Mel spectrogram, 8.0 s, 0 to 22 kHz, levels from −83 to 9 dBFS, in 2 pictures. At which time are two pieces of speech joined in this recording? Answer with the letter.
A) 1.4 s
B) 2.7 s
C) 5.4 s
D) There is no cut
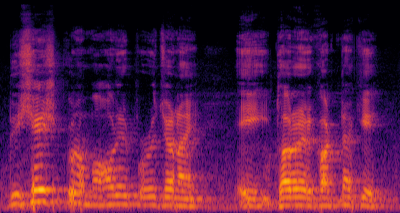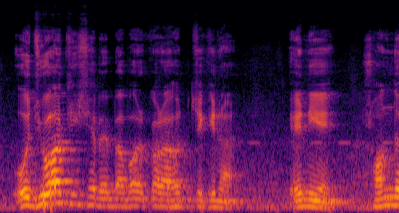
B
